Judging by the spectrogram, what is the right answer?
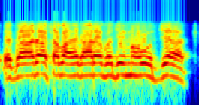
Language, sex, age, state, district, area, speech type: Maithili, male, 60+, Bihar, Madhubani, rural, conversation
